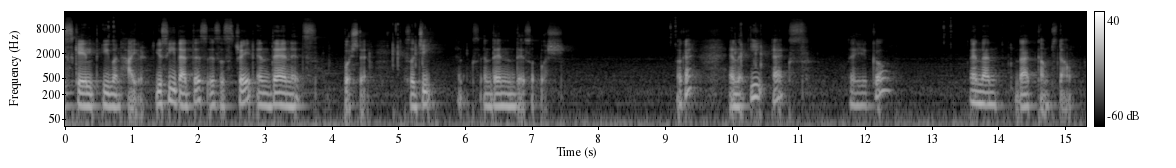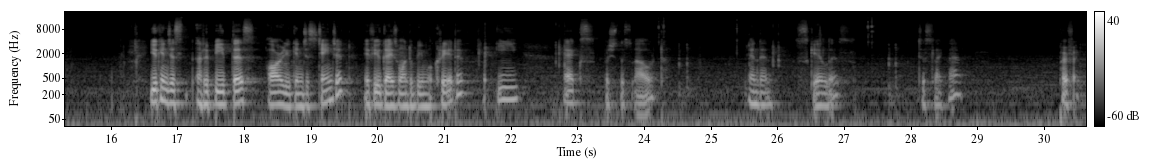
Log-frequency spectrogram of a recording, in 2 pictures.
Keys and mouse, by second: 4.9 g, 10.1 e, 14.2-16.9 middle drag, 18.5-20.7 middle drag, 21.5 e, 24.7 middle click, 25.9 s, 27.8-30.6 middle drag.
